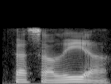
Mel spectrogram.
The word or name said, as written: Thessalia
